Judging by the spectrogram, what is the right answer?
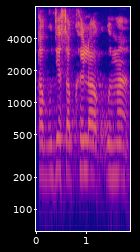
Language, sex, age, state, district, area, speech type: Maithili, female, 60+, Bihar, Supaul, rural, spontaneous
